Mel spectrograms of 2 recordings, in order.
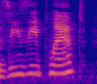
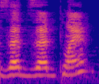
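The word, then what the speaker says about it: ZZ plant: Um, now for those of you in the US, you would probably call it a zezy plant, but um I call it a zed plant because that's how we pronounce zed.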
